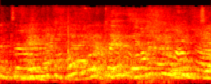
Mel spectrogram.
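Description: Several children talking over one another: overlapping classroom chatter.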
